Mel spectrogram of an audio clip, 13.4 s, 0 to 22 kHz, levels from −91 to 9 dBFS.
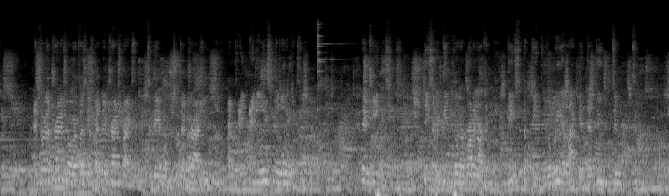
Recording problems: off-mic speech; far
room echo; slight; dies away in 0.4 s
chatter from many people; loud; throughout; 2 dB below the speech
background music; faint; throughout; 20 dB below the speech
clattering dishes; faint; at 6.5 s; peak 15 dB below the speech

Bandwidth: 15 kHz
